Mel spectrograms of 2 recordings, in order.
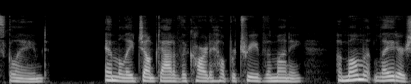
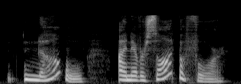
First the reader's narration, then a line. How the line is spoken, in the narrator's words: Nancy stammered, completely astounded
